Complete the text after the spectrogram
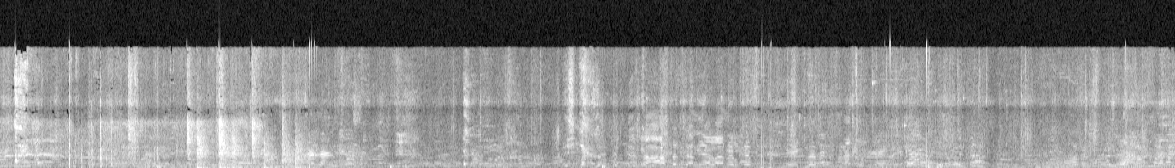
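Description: A crowd of women and children chatter all around, close by, outdoors.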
